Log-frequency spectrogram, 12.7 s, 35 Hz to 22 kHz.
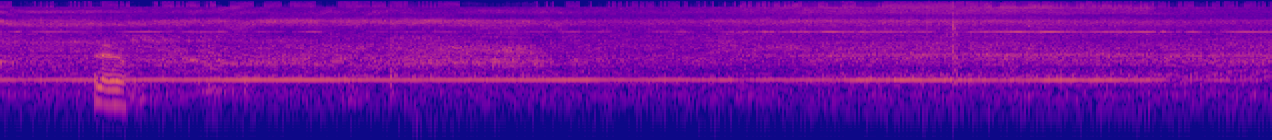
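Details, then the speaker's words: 2004 Dyson DC14 Animal vacuum, fixed up and on its first run since a new HEPA filter: a steady roar with a thin, unwavering high motor whine. The owner says the bearings sound a bit funky, whining after a while. "the bearings do sound a little bit funky a little bit of a whine to them whenever I you know just after a while"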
